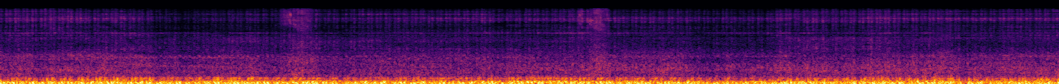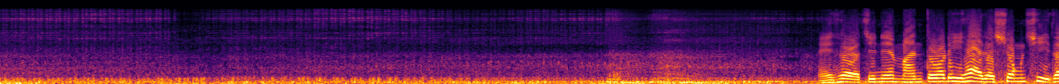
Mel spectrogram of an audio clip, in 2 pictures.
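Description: A motorcycle engine idles with a low, steady rumble close by.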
